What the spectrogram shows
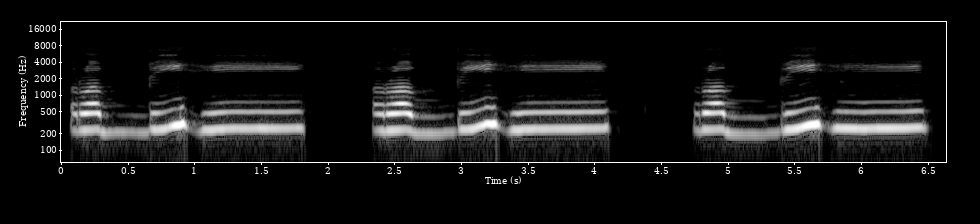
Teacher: آگے دیکھتے ہیں ہی، اس کو ہم نے دو حرکات لمبا کیا کیونکہ یہاں پہ کھڑی حرکت آ گئی ہمارے پاس، کھڑی زیر ہے تو دو حرکات اس کو ہم لمبا کریں گے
